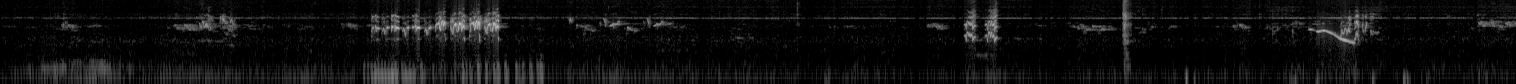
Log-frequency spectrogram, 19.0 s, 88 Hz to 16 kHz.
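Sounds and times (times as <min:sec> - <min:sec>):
bird chirps and chattering calls: 0:04.6 - 0:06.3, 0:12.0 - 0:12.5, 0:16.4 - 0:17.2.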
